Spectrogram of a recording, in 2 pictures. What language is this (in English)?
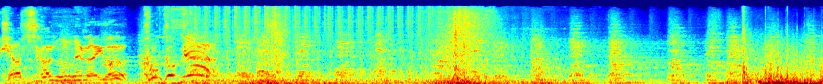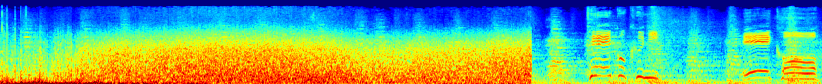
Japanese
